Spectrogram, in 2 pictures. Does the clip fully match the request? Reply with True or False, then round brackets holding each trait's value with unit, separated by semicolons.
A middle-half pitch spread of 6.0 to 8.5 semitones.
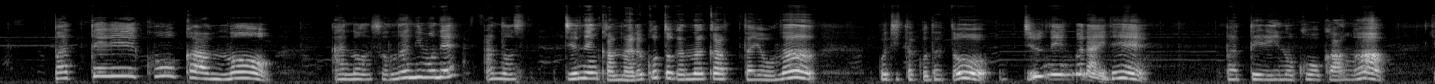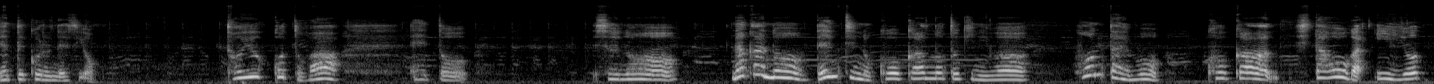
False (5.4 semitones)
